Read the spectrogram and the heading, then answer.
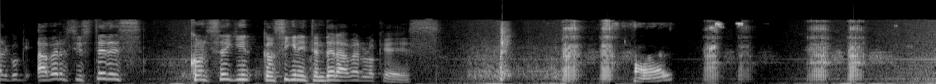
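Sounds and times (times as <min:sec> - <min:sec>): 
speech: 0:00.0 - 0:05.0, 0:06.3 - 0:07.3
noise: 0:00.0 - 0:07.2
pig oinking: 0:05.6 - 0:09.0.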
